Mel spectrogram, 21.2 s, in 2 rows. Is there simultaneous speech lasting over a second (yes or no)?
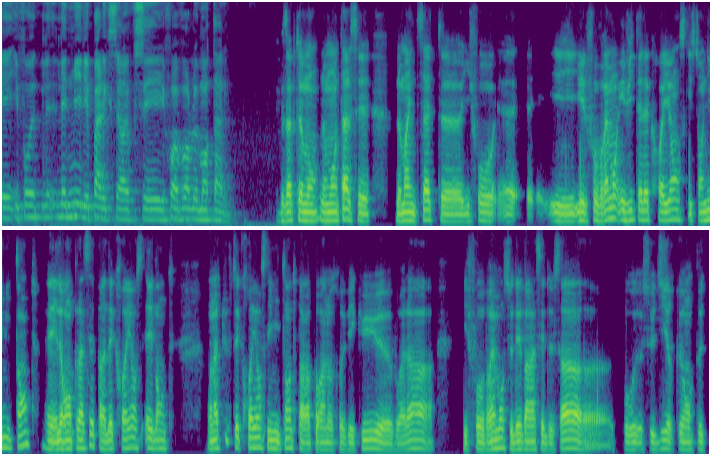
no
